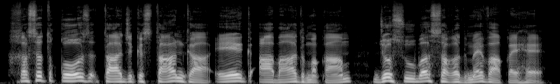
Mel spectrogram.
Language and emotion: Urdu, neutral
